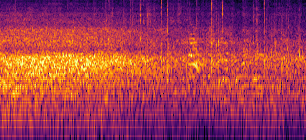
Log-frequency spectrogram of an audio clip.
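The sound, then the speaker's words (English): A stand-up comedy audience applauds steadily, a dense wash of many hands clapping, loud at first and easing slightly while it continues to the end. “You don't have to applaud.”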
